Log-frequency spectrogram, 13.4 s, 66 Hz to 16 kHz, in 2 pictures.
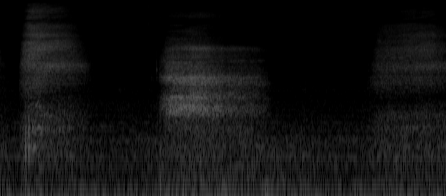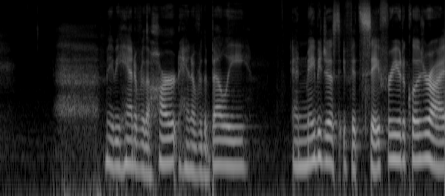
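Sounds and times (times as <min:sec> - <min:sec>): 
slow deep breaths during a guided relaxation exercise: 0:00.1 - 0:01.5, 0:02.4 - 0:04.9, 0:05.5 - 0:08.3
speech: 0:08.3 - 0:10.5, 0:11.1 - 0:13.3.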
